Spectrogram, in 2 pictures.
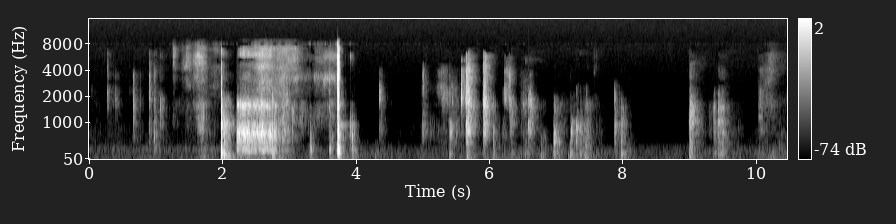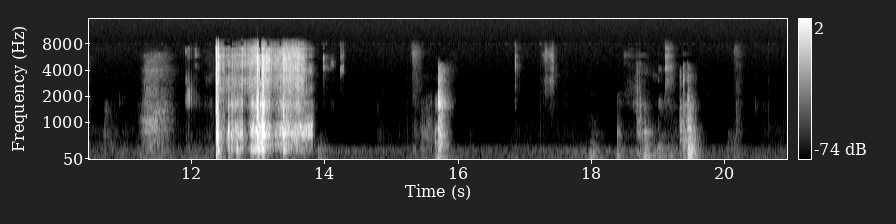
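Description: Objects being handled on a kitchen counter: scattered knocks and clicks, with two short bursts of rustling, crackling noise, one about two seconds in and a longer one about twelve seconds in.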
